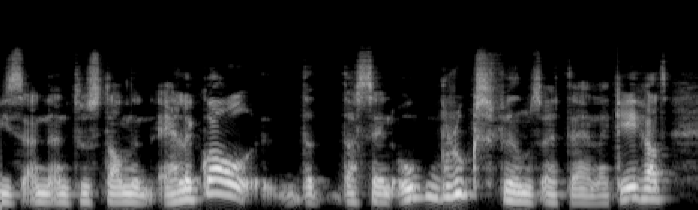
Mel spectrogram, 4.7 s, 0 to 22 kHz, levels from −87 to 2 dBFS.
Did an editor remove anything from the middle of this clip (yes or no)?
yes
